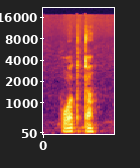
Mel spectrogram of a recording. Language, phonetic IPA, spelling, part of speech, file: Polish, [ˈpwɔtka], płotka, noun, LL-Q809 (pol)-płotka.wav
